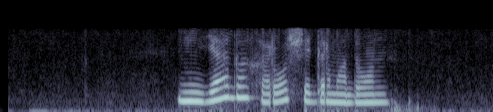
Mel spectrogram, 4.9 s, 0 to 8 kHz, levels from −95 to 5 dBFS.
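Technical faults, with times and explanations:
Throughout, G.723.1 codec. Nothing passes above 3.8 kHz, so the speech sounds muffled and hoarse. The codec squeezes speech into 30 ms frames at a very low rate, which fits about 6 kbit/s. Its slow voice model smears consonants heavily.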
